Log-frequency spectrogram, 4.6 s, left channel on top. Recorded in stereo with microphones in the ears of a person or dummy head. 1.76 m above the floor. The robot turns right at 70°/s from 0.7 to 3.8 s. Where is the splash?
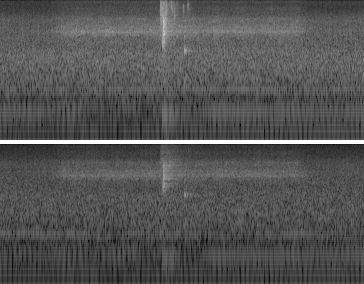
85° left, 0.5 m; by 2.4 s 60° left (ahead or behind), 0.5 m.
